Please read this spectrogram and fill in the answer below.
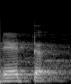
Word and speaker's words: debt: फिर DEBT, ये डेप्ट नहीं, इसमें बी साइलेंट है, डेट।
